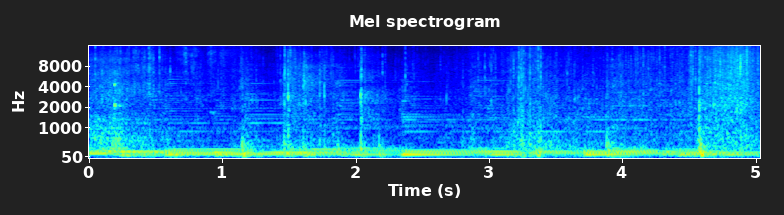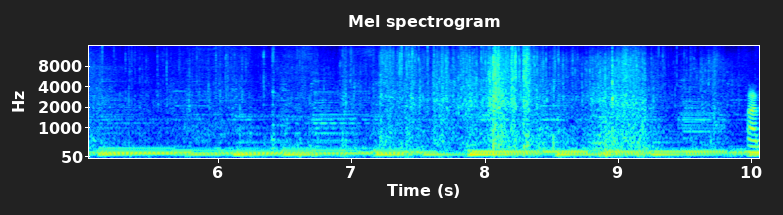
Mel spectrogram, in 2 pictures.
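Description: Background music with sustained low chords that change every second or so. A few brief rustles, about halfway through and again near the end, as the cardboard box holding the plastic-bagged stroller is tipped upright.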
